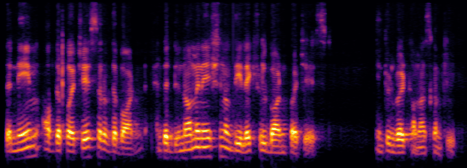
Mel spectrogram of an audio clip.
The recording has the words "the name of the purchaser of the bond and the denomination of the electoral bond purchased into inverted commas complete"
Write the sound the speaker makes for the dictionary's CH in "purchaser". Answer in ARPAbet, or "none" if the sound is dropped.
CH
